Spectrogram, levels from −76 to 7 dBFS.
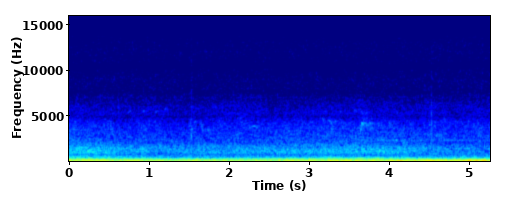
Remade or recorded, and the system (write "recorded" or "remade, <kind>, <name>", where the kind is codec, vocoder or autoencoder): recorded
